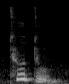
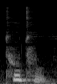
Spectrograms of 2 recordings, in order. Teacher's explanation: অল্প প্রাণ ধ্বনি যখন মহাপ্রাণ ধ্বনি হয়ে উচ্চারিত হবে তখন সেটা হবে কিন্তু পিনায়ন। তাহলে মনে রাখতে হবে অল্প, যখন অল্প থেকে বেশি সেটা হয়ে যাবে কি পিনায়ন।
